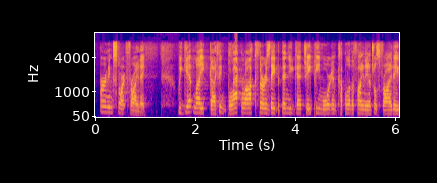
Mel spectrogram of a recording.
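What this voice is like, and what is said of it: Hoarse, strained voice. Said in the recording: “if it sounds like I'm losing my voice, it's because I'm losing my voice.”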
